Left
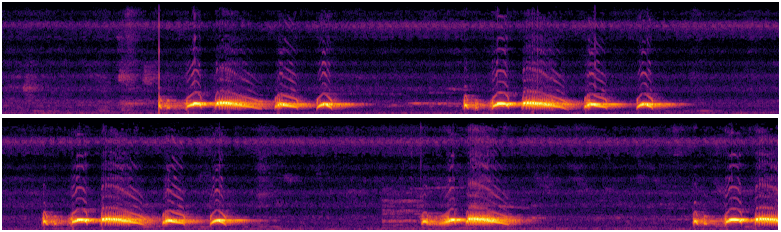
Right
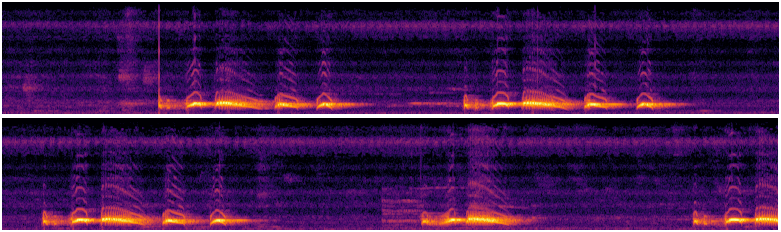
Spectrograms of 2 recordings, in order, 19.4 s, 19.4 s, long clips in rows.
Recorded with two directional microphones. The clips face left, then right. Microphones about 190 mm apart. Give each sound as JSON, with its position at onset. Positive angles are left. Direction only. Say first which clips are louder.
{"t": 1.9, "sound": "a sound", "louder": "left 3 dB", "side_deg": 0}
{"t": 2.3, "sound": "bird", "louder": "left 2 dB", "side_deg": 10}
{"t": 5.8, "sound": "bird", "louder": "left 2 dB", "side_deg": 15}
{"t": 10.1, "sound": "bird", "louder": "left 3 dB", "side_deg": 15}
{"t": 14.9, "sound": "bird", "louder": "left 2 dB", "side_deg": 15}
{"t": 18.3, "sound": "bird", "louder": "left 3 dB", "side_deg": 15}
